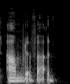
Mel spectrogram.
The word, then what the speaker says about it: Ahmedabad: It is spelled like Ahmedabad, but they pronounce it Ahmedabad.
